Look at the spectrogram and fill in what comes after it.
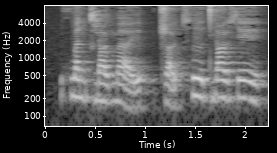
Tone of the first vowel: falling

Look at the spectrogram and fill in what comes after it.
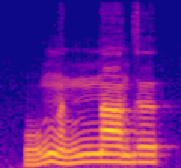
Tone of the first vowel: rising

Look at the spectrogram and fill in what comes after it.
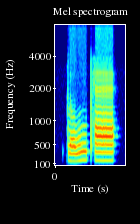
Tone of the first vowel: low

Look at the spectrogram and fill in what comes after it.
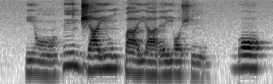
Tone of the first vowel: low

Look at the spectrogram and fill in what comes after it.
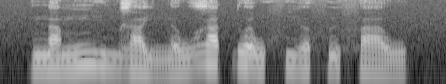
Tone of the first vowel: rising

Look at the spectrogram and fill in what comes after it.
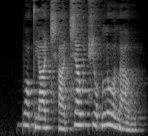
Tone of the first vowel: falling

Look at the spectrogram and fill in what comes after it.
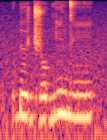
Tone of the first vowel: low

